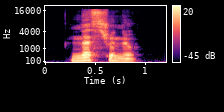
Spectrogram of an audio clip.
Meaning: masculine plural of national
- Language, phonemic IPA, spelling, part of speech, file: French, /na.sjɔ.no/, nationaux, adjective, LL-Q150 (fra)-nationaux.wav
